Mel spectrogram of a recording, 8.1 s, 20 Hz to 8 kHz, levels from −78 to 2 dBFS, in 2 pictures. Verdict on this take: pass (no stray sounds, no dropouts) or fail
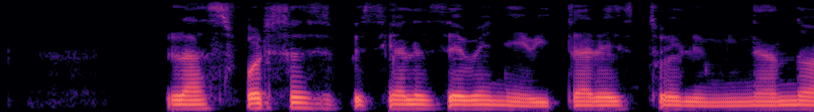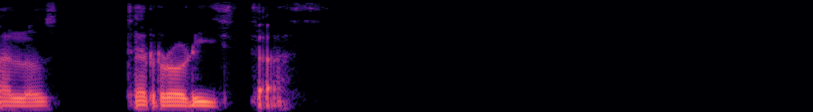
pass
